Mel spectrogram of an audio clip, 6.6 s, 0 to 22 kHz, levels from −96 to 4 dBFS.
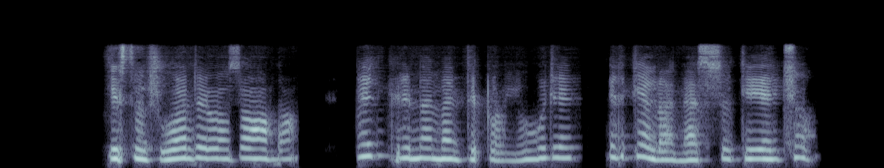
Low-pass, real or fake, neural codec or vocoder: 7.2 kHz; fake; codec, 16 kHz in and 24 kHz out, 0.6 kbps, FireRedTTS-2 codec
